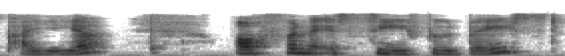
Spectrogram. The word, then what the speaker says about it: paella: Something they might have in their main meal might be this here, paella, or we call it, and in Spanish pronounced paella.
